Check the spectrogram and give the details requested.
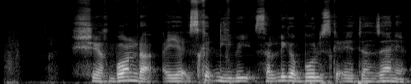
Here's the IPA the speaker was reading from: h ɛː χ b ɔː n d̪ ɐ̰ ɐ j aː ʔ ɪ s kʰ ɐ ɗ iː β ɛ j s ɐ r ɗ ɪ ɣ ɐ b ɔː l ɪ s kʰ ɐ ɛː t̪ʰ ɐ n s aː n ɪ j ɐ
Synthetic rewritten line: ʃ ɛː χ b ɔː n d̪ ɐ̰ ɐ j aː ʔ ɪ s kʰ ɐ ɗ iː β ɛ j s ɐ l ɗ ɪ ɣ ɐ b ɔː l ɪ s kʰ ɐ ɛː t̪ʰ ɐ n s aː n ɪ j ɐ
